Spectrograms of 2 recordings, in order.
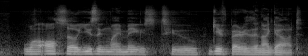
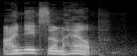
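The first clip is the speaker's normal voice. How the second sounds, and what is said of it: Loud yelling voice. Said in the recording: “My voice is still loud for a minute more, so I'm just going to yell”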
